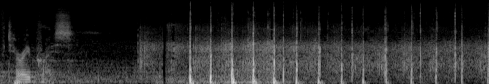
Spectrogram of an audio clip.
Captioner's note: applause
